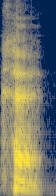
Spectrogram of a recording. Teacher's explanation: आप ख बोलकर देखो बहुत ज्यादा भाप आ गई। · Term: महाप्राण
